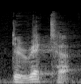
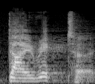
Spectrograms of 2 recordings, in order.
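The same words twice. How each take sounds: First: Director開頭讀成好弱嘅də; 示範director，頭一音節輕輕帶過; 弱音讀法. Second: Director開頭讀成dai; 慢讀director，頭一音節用ai音; dai讀法. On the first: (將director開頭弱化成də) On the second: (示範dai-rector嘅讀法) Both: Shown as a demonstration. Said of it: "總之三個音都有".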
